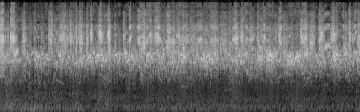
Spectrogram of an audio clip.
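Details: Australian budgies in an aviary colony, many birds chirping at once: a dense, continuous wash of bright, high twittering and warbling chatter with scattered sharper squawks, steady throughout without pauses.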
